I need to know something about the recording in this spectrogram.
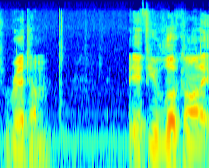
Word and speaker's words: Rytm: electron rhythm so and that's how it's pronounced it's rhythm if you look on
